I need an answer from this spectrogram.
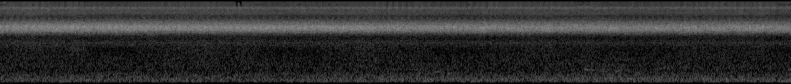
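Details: Japanese cicada in a nature setting: a steady, unbroken high-pitched electric buzz that holds level throughout with a faint, fast pulsing texture and no other clear sounds.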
